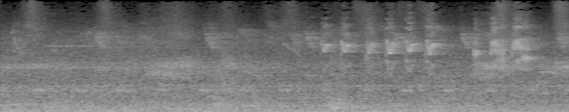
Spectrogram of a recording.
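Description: Common myna giving harsh, squawking and chattering notes, busiest in the second half, over a steady low rumble of background noise.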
